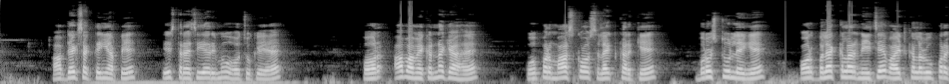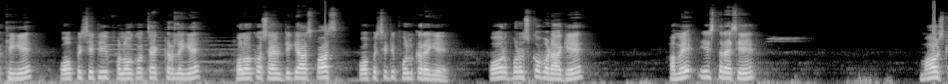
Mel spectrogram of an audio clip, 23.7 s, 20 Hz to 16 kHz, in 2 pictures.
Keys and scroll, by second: 0.1 ctrl+-, 0.9 ctrl+=, 4.5 ctrl+=, 9.8 ctrl+z.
